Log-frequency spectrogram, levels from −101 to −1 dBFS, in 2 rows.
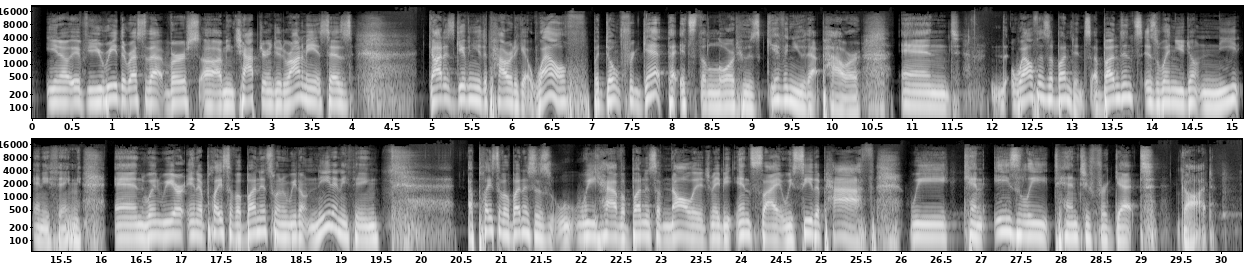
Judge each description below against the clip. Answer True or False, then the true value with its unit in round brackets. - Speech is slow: False (170 wpm)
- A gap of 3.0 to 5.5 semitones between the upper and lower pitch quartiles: True (3.7 semitones)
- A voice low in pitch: True (125 Hz)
